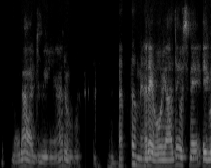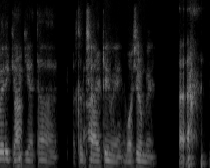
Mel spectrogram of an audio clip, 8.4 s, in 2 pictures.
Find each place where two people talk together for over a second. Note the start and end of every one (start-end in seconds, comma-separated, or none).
none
